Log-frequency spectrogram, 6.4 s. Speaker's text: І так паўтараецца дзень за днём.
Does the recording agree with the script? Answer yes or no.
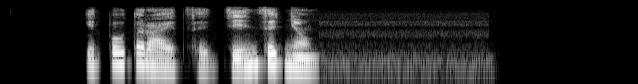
no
